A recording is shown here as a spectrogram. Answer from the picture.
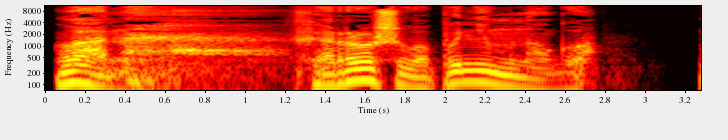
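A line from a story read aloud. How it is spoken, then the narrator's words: Gruff mumble. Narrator (Russian): буркнул я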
